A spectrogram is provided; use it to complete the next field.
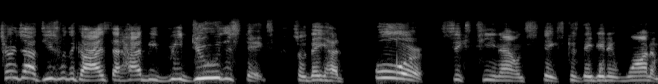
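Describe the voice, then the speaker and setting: A man speaks loudly. His intonation is lively. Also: dry, close sound with no echo. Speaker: restaurant chef.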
